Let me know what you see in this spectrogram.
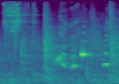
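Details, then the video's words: Seven- or eight-month-old female puppy, mostly crate trained, whining in her crate: a few short, thin, high whimpers in quick succession, faint room noise around them. "crate training when your older puppy/dog still whines"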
